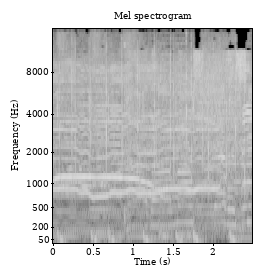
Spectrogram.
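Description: Live pop ballad sung by young voices: two voices hold long notes in harmony over a band with a steady drum beat, and the upper voice lets go of its note a little past the middle.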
